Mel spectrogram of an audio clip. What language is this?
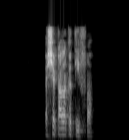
Catalan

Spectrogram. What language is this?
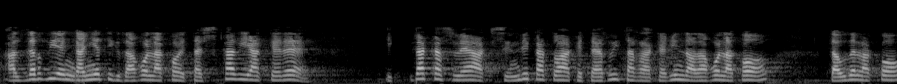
Basque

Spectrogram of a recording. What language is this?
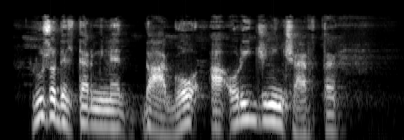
Italian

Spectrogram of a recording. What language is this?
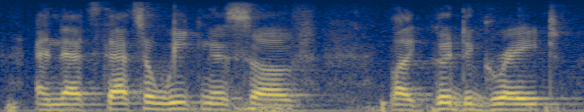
English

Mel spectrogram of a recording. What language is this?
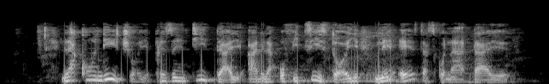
Esperanto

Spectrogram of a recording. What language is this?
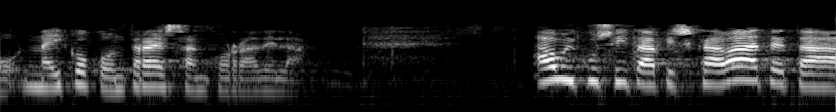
Basque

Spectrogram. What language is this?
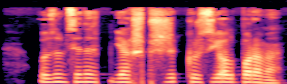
Uzbek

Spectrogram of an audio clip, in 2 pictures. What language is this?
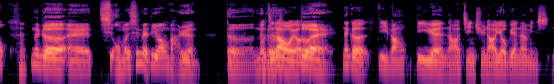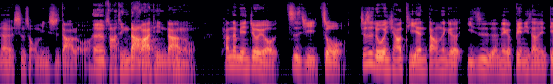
Chinese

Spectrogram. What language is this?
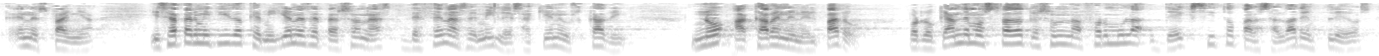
Spanish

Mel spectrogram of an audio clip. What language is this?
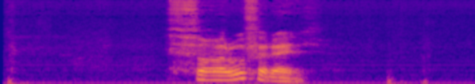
Kabyle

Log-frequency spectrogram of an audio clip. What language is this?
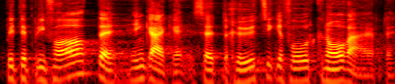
Swiss German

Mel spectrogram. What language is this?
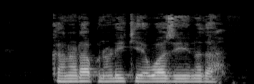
Pashto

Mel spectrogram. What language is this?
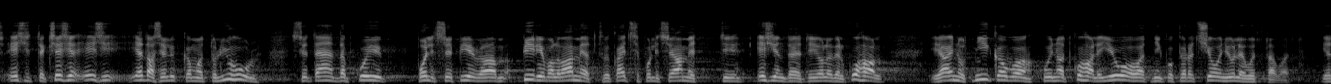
Estonian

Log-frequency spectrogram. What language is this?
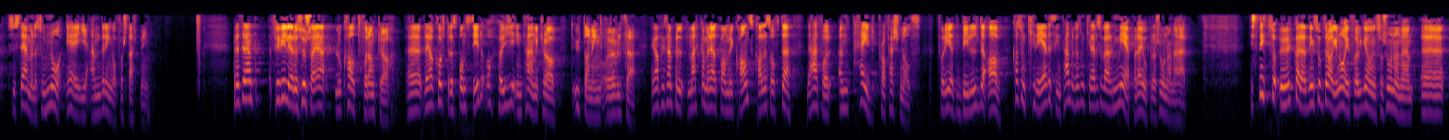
Norwegian Nynorsk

